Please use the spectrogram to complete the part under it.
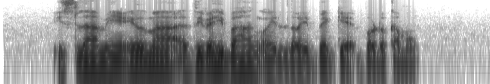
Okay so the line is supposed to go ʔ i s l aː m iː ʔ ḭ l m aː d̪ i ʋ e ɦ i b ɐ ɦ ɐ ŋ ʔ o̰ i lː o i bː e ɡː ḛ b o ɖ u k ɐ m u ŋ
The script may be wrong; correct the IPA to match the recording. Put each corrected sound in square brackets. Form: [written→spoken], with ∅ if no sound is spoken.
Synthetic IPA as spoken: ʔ i s l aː m iː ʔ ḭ l m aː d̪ i ʋ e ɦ i b ɐ ɦ ɐ ŋ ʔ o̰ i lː o i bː e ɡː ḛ b o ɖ u k ɐ m u ŋ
